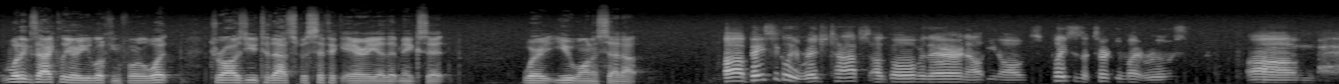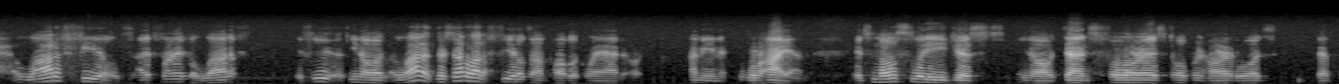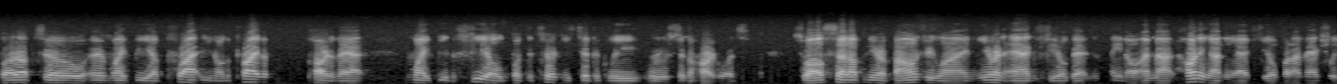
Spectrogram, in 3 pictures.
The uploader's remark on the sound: he sits down with us via phone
